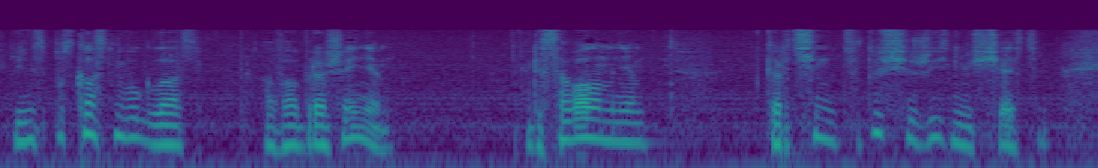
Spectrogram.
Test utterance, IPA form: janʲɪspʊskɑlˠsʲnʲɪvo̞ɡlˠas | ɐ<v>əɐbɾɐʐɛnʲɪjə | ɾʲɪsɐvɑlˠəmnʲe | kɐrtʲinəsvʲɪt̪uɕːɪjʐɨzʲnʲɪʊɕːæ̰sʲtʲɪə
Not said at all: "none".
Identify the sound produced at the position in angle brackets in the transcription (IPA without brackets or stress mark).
v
